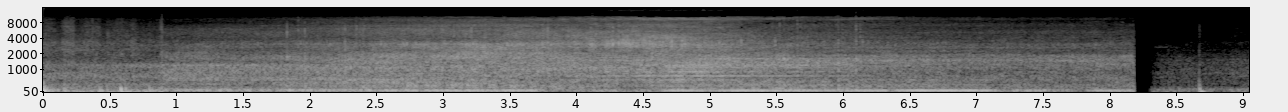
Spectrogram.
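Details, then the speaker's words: Walthers model locomotive returned from shop for unusual noise, running on a Woodland Scenics layout: coarse raspy buzz like a small two-stroke trimmer runs steadily under it; drive motor still abnormally noisy, cause undetermined. "And that sounds still like it's got a weed eater running in the back seat of it."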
